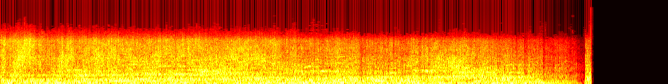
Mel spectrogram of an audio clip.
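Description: Several propeller engines drone loudly overhead as a model plane flies past.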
